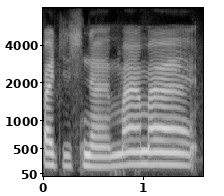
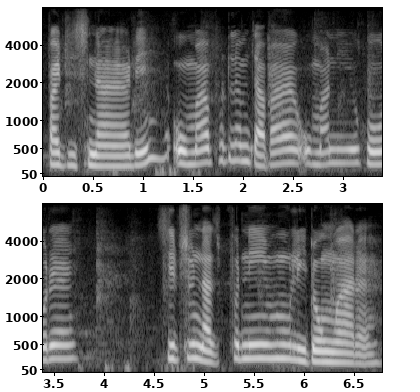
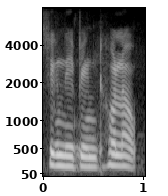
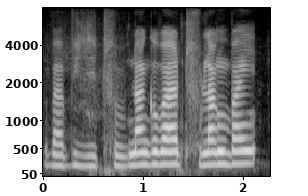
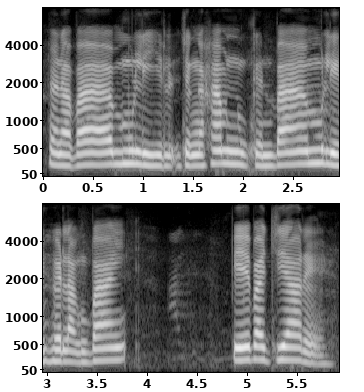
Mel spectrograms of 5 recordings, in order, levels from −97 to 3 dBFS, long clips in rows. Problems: constant background noise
